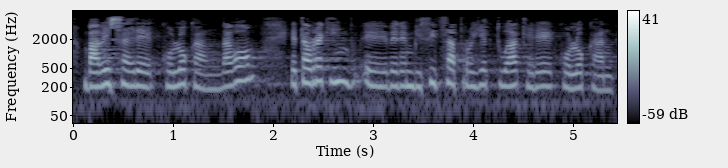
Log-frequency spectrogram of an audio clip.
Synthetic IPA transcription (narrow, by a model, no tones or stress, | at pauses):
baβ̞e̞sae̞ɾe̞ko̞lo̞kand̪aɣ̞o̞e̞t̪aure̞kimβe̞ɾe̞mbisit͡sapɾo̞je̞k̚t̪uake̞ɾe̞ko̞lo̞kan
